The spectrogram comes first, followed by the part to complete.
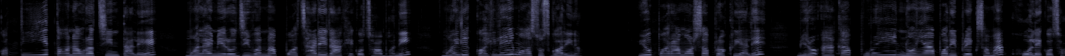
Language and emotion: Nepali, surprised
